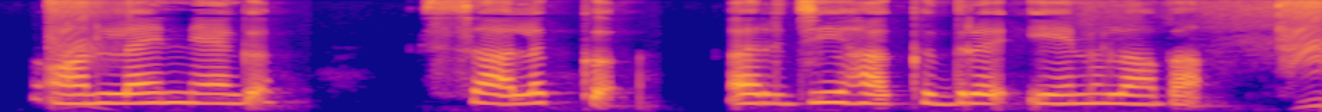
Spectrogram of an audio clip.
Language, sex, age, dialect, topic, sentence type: Kannada, female, 18-24, Northeastern, banking, question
